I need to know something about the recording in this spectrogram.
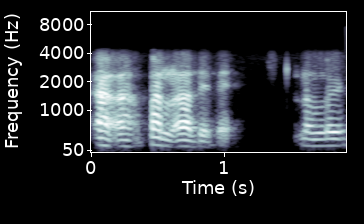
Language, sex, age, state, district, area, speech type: Malayalam, male, 30-45, Kerala, Palakkad, rural, conversation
